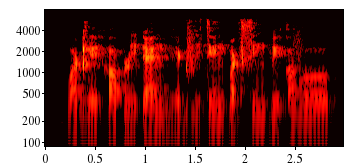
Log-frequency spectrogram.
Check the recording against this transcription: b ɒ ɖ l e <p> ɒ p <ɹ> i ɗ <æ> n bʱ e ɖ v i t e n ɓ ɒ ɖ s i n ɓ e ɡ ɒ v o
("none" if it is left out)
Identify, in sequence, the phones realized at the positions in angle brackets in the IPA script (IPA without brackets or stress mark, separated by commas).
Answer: h, ɹ, æ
